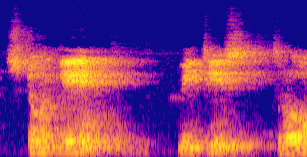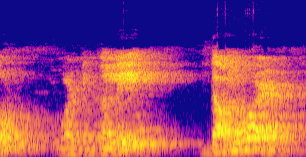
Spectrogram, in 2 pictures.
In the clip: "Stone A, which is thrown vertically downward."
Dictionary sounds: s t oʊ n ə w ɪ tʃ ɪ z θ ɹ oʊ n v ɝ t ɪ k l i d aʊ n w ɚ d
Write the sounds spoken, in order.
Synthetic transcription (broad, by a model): s t oʊ n ə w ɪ tʃ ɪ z t ɹ oʊ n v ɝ t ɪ k l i d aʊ n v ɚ d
